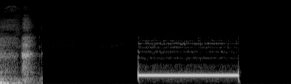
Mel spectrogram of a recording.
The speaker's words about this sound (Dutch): Uh, oh, en sorry. Ik hoor een belletje binnenkomen, geloof ik.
